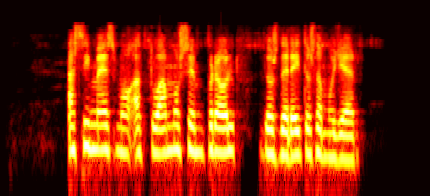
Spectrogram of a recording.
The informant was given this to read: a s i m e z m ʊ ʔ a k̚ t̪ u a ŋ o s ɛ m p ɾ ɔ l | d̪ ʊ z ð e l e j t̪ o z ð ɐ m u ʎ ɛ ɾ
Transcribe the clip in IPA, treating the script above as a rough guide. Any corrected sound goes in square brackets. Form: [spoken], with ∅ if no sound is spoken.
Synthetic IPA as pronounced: a s i m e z m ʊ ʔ a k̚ t̪ u a [m] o s [e] m p ɾ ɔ l | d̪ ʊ z ð e [ɾ] e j t̪ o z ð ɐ m u ʎ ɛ ɾ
